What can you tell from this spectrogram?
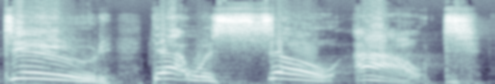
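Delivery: high, loud mock outburst of the mother; mocking the angry mom. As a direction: squeal it like an outraged hockey mom. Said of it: "she says".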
